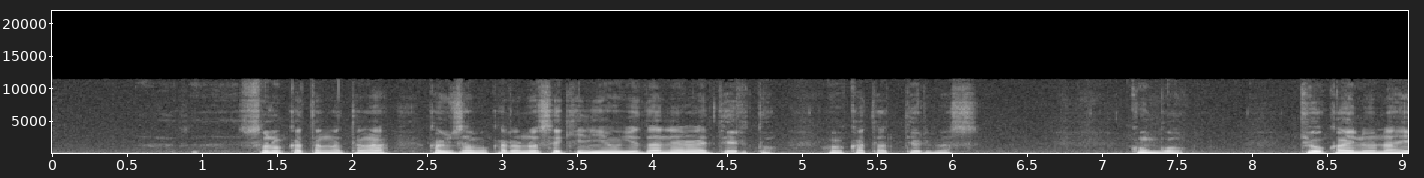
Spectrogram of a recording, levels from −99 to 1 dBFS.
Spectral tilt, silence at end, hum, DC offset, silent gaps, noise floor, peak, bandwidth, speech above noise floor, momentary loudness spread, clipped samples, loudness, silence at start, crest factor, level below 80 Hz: -7.5 dB/octave; 0 s; 50 Hz at -40 dBFS; under 0.1%; none; -46 dBFS; -2 dBFS; 11.5 kHz; 30 dB; 14 LU; under 0.1%; -18 LUFS; 0.95 s; 18 dB; -46 dBFS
